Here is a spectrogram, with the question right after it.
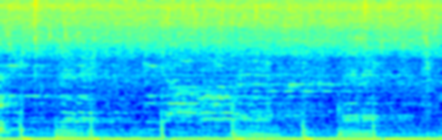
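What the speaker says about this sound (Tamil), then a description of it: "வெங்காயம் நல்லா வதங்கட்டும் வெயிட் பண்ணுவோம்" Onions sautéing in a pan while cooking arai keerai poriyal, a steady close sizzle and crackle of frying with intermittent clinks of a spatula against the pan, no talking.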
